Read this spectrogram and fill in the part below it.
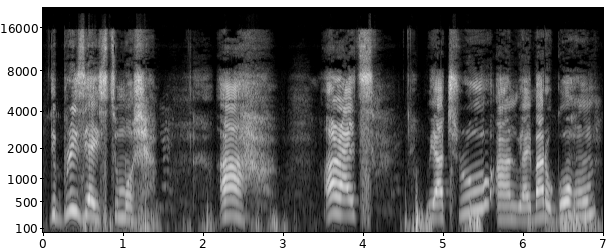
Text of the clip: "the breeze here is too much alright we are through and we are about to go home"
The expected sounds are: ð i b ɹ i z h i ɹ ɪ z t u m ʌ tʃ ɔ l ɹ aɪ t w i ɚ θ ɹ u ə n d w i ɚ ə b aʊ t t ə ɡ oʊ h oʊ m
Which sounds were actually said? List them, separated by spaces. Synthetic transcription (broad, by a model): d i b ɹ i z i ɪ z t u m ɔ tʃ ɔ l ɹ aɪ t w i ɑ t ɹ u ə n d w i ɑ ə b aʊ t t ə ɡ oʊ h oʊ m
